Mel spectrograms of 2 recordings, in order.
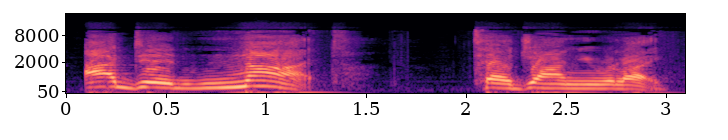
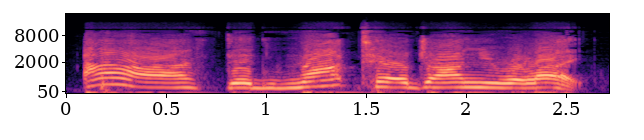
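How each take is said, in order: First: The word not is stressed. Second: The word I is stressed. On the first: The speaker denies doing it. "I, I didn't do it" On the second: Someone else told. "Probably said somebody else did"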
